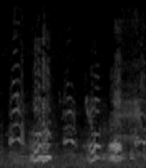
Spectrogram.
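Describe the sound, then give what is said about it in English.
A snow goose honks in flight, giving a series of faint, nasal honks in uneven bursts. “It's the snow goose, dropping out of the eastern sky.”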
